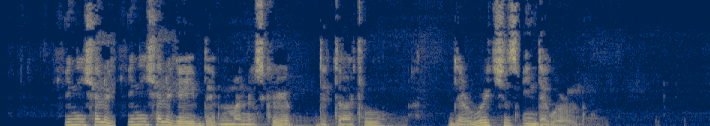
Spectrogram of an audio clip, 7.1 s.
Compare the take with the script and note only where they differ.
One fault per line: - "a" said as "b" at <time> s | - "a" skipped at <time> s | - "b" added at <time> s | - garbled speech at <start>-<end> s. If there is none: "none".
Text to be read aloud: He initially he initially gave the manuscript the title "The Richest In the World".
none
